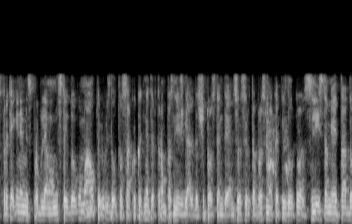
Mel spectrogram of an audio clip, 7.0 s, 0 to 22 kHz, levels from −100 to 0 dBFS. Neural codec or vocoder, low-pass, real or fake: none; 5.4 kHz; real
